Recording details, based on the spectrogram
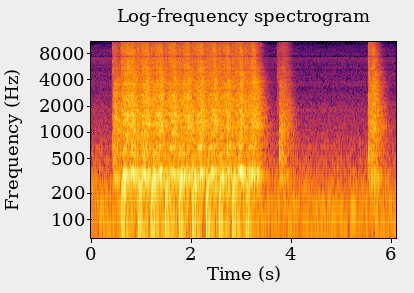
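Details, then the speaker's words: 2001 Yamaha Raptor 660 single, first start attempt after purchase as broken, neutral switch on: starter spins about four compressions a second for three seconds, then two short tries, never catches; cranks but no start, owner suspects carb issue. "it's a good sign I mean it sounds like it's trying to"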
